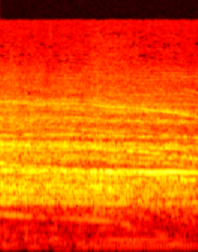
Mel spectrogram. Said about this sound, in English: Good evening, ladies and gentlemen. Welcome to the showroom at Copper Blues Live. Go ahead and give yourselves a big round of applause for coming outside to see the first ever Bella Twins podcast live.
